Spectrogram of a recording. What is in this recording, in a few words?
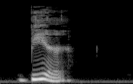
"beer", english; 3000 words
